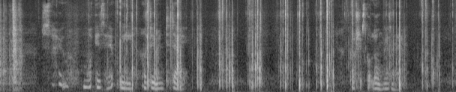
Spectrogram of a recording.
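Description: A woman speaks softly close to a microphone.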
